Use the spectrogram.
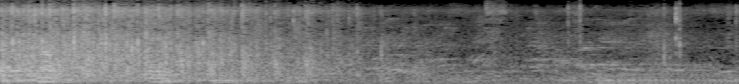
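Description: An outdoor crowd at a taluka-level Independence Day celebration in Bodeli claps in a fairly distant burst that fades over a few seconds, with voices talking beneath.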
